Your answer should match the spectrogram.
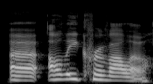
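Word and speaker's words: Auli'i Cravalho: Ali Cravallo.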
